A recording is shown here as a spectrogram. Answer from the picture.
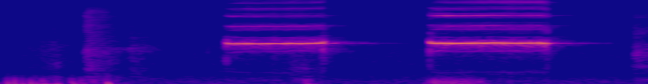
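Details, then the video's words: A Senegal parrot imitates the household microwave: two flat, steady electronic-sounding beeps, each just over half a second long, a second apart, with light rustling before them. "The Parrot Microwave"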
